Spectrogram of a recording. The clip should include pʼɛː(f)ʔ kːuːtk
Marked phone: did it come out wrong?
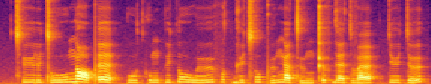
yes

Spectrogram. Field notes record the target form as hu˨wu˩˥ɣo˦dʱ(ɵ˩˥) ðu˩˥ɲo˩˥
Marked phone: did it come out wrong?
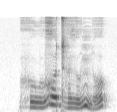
yes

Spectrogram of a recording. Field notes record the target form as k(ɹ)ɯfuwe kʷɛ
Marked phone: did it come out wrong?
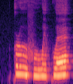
no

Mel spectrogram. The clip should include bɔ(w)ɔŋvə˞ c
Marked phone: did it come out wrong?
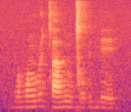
yes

